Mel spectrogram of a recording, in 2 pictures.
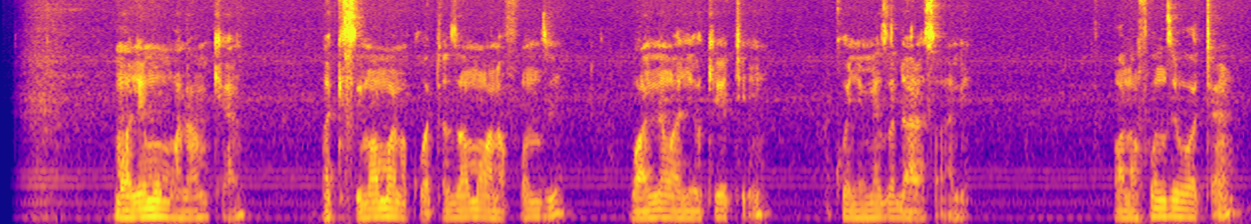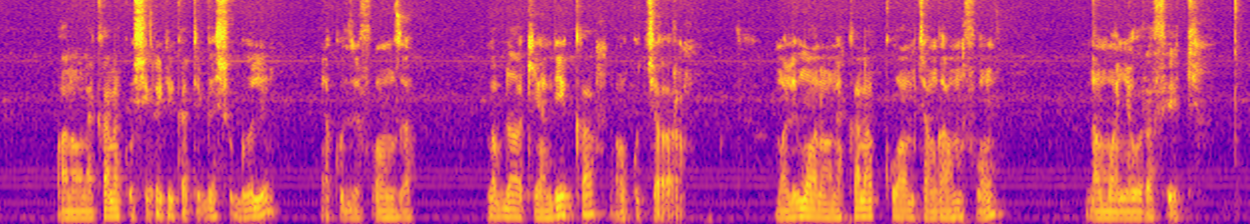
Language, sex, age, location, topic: Swahili, male, 25-35, Nairobi, education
